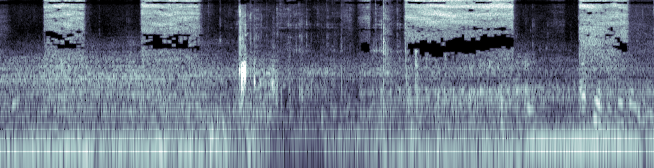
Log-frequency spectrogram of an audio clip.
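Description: Aerosol spray-paint can spraying in short hissing bursts, four of them, the longest a little over a second. A single sharp click comes about two and a half seconds in.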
